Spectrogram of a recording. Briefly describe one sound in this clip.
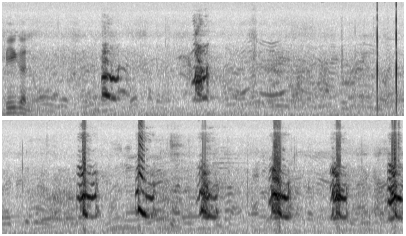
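A dog barks repeatedly nearby.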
